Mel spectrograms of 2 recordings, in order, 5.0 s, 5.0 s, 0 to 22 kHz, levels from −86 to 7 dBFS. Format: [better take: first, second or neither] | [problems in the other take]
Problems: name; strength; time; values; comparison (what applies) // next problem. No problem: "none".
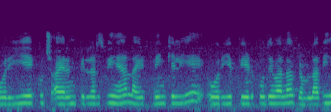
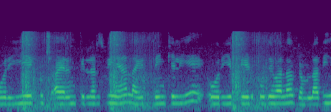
first | background sound (Drawer open or close); 12 dB below the speech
